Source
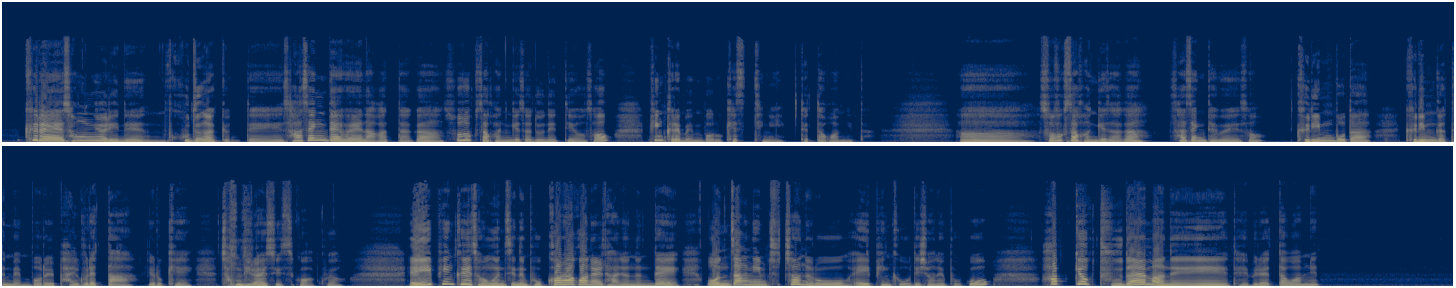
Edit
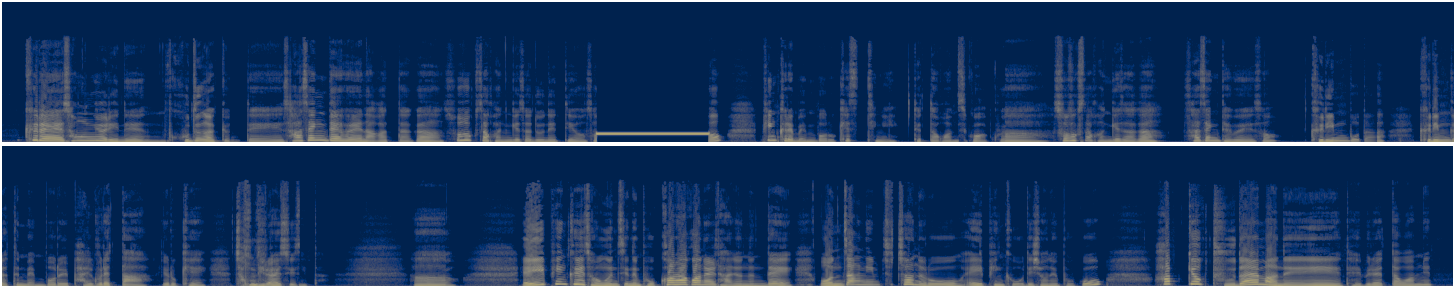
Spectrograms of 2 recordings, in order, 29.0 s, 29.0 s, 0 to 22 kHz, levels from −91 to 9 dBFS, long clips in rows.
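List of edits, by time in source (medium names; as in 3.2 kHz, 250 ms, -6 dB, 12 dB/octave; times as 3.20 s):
5.95 s: add tone 1.38 kHz -20.5 dBFS 1.13 s
8.44–9.90 s: swap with 17.36–17.83 s
10.68–11.02 s: fade in, from -17.5 dB
13.08–13.62 s: fade out
21.71–22.23 s: fade out equal-power, to -17.5 dB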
